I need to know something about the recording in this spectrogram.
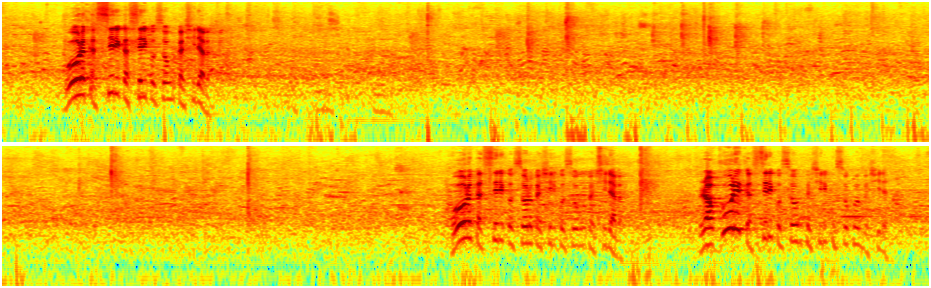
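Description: A crowd of men and women cries out loudly in an echoing hall.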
